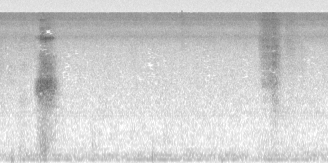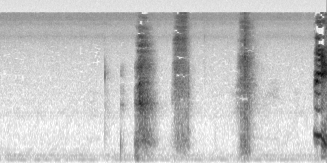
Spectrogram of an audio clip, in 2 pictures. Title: Having Fun Sneezing Together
